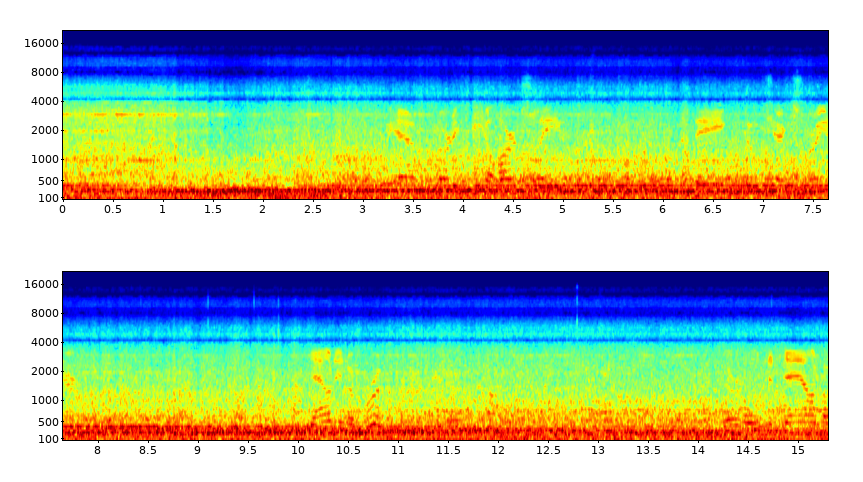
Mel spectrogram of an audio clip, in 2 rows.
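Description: Fire pumper's Cummins ISL9 diesel engine running steadily while driving its Hale Q-Max fire pump at draft: a constant, even hum that holds the same pitch throughout.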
